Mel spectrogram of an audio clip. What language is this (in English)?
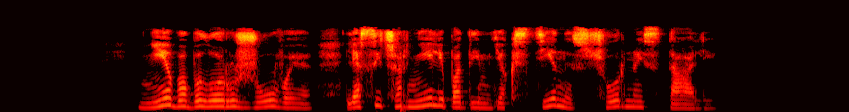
Belarusian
